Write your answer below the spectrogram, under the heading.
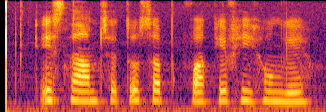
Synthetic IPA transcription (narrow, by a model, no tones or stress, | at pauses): ɪsnaːmset̪osɐbʋaːkɪfɦiɦõːŋɡeː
